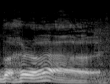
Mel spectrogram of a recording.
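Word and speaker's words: Huayra: times a day what's it called it's called the H it is it's spelled h u a y r a the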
